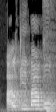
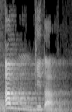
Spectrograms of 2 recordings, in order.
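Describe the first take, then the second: First: The article is pronounced al. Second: The article is pronounced am. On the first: This is the common way of speaking. "Kalau kita kan al" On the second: This is how the Himyar tribe speaks. "Mereka alnya diganti am"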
